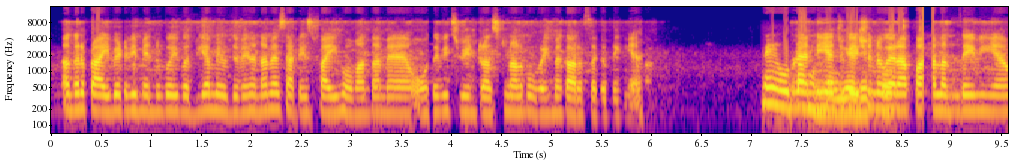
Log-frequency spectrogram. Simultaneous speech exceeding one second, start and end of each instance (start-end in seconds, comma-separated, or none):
7.4-8.8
